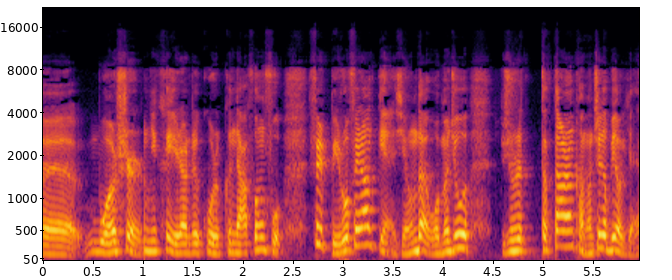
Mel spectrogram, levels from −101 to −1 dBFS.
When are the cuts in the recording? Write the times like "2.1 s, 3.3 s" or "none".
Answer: 1.0 s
